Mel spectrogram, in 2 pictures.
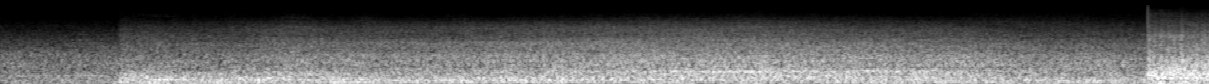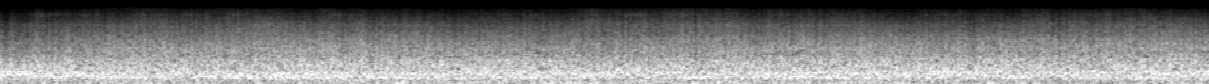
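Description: Electric commuter train rolling along the rails as it pulls into a station platform: a steady rolling rumble that gets suddenly louder about halfway through and stays loud and even.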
